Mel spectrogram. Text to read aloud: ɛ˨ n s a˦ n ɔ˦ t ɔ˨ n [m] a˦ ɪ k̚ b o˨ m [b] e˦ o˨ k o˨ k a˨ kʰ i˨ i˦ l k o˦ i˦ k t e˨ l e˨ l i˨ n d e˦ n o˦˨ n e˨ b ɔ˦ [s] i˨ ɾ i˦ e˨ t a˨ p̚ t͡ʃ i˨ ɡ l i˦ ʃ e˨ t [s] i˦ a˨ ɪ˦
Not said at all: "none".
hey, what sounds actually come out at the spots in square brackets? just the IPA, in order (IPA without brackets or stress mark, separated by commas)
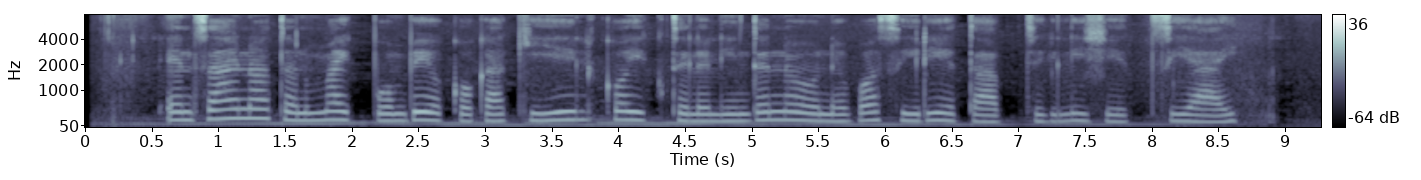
m, b, s, s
